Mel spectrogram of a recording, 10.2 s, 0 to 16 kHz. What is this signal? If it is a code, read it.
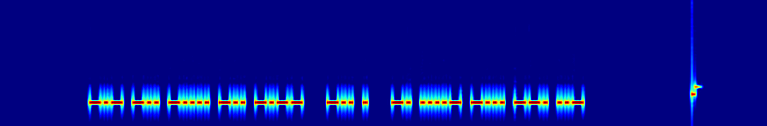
Morse code, heard as a keyed tone, about 25 wpm, 700 Hz. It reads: KD6DY DE N4BGU
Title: USA Callsign DE Callsign - 5 Characters - 25wpm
